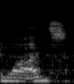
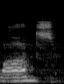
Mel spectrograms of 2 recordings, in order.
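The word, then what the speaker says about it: Łódź: Because I was told that this is pronounced wads, not lods. That's Warsaw, so something like that. Katowice. So the W's are V's, and the L with the line in it is a W.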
